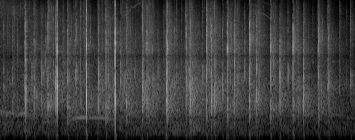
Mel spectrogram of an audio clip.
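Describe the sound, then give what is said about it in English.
An audience at Revelation Rock applauds the team steadily, many hands clapping in a dense, irregular patter of sharp smacks that holds at an even, moderate level throughout, with no speech over it. “Team a round of applause.”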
